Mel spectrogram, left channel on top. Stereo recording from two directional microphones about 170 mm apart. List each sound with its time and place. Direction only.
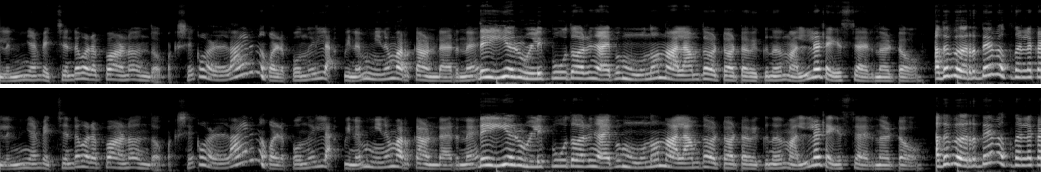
0.7 s a woman's voice: 15° left (ahead or behind)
